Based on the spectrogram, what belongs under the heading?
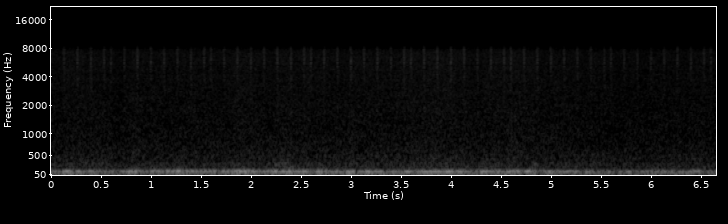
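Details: A quiet, steady low engine-like hum from an owl box camera before dawn, with no owl or other animal voice heard.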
